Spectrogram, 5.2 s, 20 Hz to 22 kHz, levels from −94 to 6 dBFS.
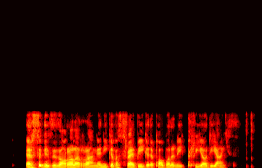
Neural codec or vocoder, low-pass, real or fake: none; 7.2 kHz; real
